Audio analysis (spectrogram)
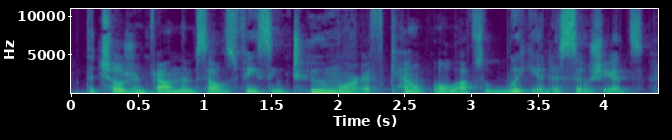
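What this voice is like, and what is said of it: Usual voice. Nothing is said of it.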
